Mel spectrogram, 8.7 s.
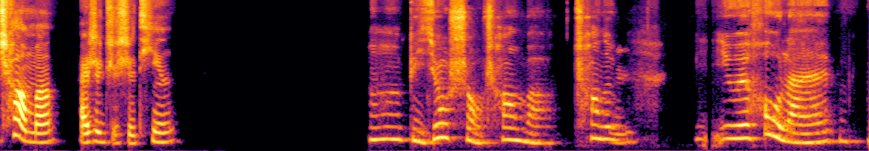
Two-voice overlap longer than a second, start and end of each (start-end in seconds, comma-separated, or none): none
